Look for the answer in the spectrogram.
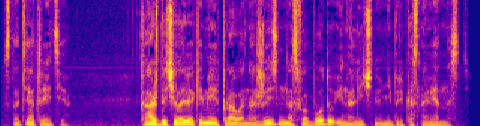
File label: Russian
